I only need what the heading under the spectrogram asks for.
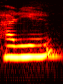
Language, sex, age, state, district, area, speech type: Assamese, female, 30-45, Assam, Udalguri, rural, spontaneous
